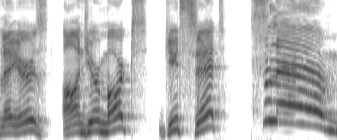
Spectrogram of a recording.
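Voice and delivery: announcer voice, slow build to high, loud call. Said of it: "The announcer says".

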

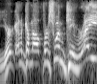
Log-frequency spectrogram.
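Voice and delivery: big, booming coach voice pitched very high. Recalling the swim coach calling out on campus, in his booming voice. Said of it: "he had this booming voice".

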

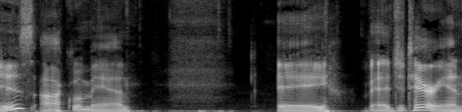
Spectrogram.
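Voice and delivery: very slow, each word deliberately stretched out. Repeating another speaker's question aloud, very slowly. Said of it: "Were you just asking me very slowly".

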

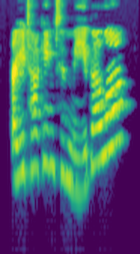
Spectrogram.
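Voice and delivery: mocking, dismissive, snarky, snide tone. Acting out a classmate's reply while retelling a book scene: snarky. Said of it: "be a snarky asshole".

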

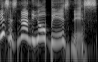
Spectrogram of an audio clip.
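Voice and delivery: put-on Russian accent. Retelling Christina's reply in a fight over a rose, Christina's Russian accent. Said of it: "in her Russian accent".

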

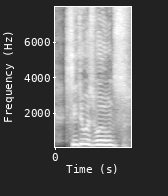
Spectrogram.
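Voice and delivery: very loud, high-pitched barking delivery. Narrator reads a character speaking about a wounded scout, barked. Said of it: "Oishi barked".

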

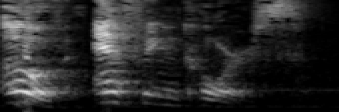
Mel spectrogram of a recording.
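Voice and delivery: top-of-the-lungs, shrill, very loud yell. Retelling a woman's outburst on a flight, imitating a shout at full volume. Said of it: "at the top of her lungs".

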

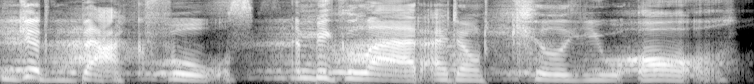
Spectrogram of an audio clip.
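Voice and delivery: sneering, scornful, contemptuous voice. Narrator reads an unseen voice addressing the Hork-Bajir mid-fight, sneering. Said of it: "a sneering, thought-speak voice said".

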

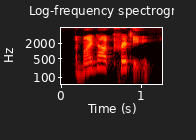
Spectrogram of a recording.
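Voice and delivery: high, put-on Australian accent with hurt tone. Quoting a character's line from a film scene: attempted australian accent. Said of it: "What was that accent".

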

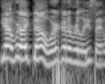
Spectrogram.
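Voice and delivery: loud, belted, laughing mock defiance.

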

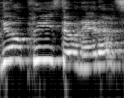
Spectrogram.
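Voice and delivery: very high-pitched put-on pleading, begging tone. Speaker acts out characters in a scene they describe: mock begging. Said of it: "And they start begging".

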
